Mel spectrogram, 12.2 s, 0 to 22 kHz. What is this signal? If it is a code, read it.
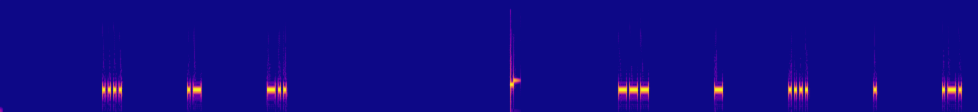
Morse code, heard as a keyed tone, about 36 wpm, spaced as for 10 wpm, 700 Hz. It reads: HAD OTHER
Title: 8x Character Spacing - Top 200 Words - 35wpm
